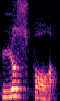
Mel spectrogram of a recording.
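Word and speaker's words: le sport: لو سپور دوستان دقیق بفهمید که تی که در پایان کلمه قرار گرفته تلفظ نمیشه. همونطور که عرض کردم در اکثر موارد اگر تی یا اس، دو حرف تی یا اس آخرین حرف یک کلمه باشن غالبا تلفظ نمیشن. لوسپور به معنی ورزش هست. لوسپور ورزش هست که دقیقا شبیه اسپورت انگلیسی نوشته میشه اما سپور تلفظ میشه.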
